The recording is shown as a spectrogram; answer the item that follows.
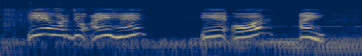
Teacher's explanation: इनमें गले और हमारे मुख के ऊपरी भाग का उपयोग होता है, गले से और तालु से इनका स्वर निकलता है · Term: कंठ तालु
